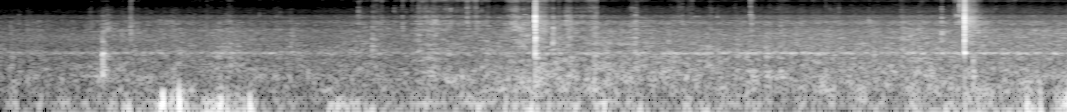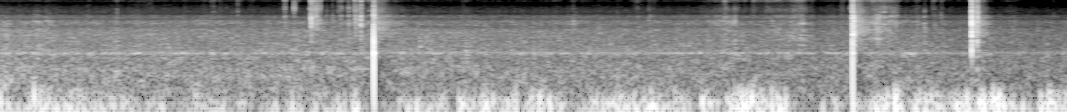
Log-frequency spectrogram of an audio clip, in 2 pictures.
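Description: Small fire of dry palm fibre and twigs crackling, with about six sharp pops or snaps spread through. Low rustling and knocks come as sticks are laid on the flames.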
